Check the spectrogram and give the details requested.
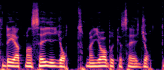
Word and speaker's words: JWT: Det här JOT då, det uttalas JOT, så det är därför jag säger JOT. Men ibland när jag säger JOT till folk så fattar de inte vad jag menar, och så säger jag JVT, då fattar de direkt.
